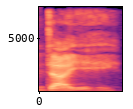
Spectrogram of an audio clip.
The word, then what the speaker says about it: Dyea: Well, it's not spelled like you would think. Dai, and this is another word that Chichacos either know or don't. But it's spelled D-Y-E-A. It looks like D-I-E-A. – Diarrhea. – Yeah, D-A-E-A. – Without the R. – But it's actually Dai.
